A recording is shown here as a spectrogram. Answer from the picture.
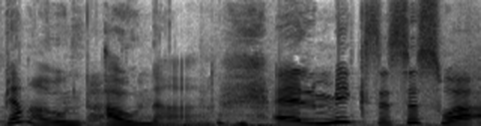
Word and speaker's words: Aohna: Je prononce bien Aouna.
